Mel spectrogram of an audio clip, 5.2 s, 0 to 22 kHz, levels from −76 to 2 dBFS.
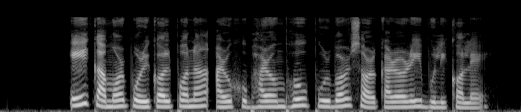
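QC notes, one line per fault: throughout: likely Dolby Digital compression; speech dull, nothing above 11.5 kHz, with rough fluttering noise filling starved bands, unlike plain low-pass, which fits 64 kbps.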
